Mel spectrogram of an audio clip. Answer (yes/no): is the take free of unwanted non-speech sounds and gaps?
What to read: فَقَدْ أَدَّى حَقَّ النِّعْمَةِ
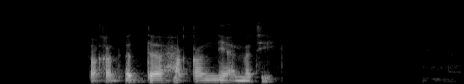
yes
